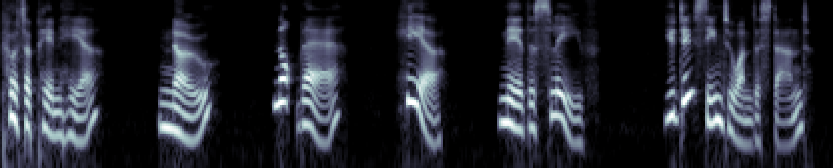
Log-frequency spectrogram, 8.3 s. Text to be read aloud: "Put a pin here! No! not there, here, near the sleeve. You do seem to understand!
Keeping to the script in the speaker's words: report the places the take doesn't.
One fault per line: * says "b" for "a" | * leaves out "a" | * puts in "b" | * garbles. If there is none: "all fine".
all fine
